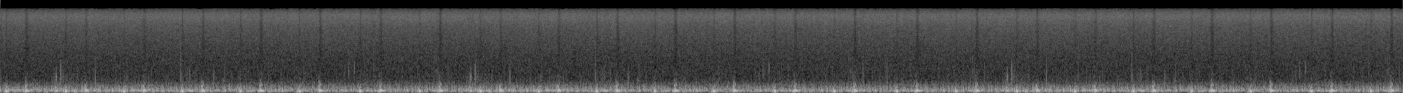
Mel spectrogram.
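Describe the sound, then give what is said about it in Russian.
Stethoscope heart sounds at the aortic auscultation point, the second intercostal space to the right of the sternum, where the second heart sound is louder than the first: a steady, regular run of low, muffled lub-dub thumps over a constant soft rumble and hiss, with no voices. “Во второй точке аускультации, во втором межреберье справа от грудины, наоборот, второй тон оказывается громче первого.”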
